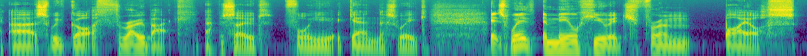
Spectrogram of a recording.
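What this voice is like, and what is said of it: Sick, under-the-weather voice. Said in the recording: “You can tell from my voice, feeling a little bit under the weather today.”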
